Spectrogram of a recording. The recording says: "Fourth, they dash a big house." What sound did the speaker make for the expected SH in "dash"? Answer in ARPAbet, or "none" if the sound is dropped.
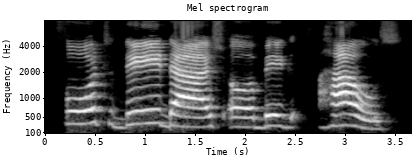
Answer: SH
